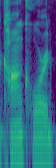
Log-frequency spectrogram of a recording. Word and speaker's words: Concord: Um, you guys are going to make fun of the way I pronounce them, but I trust me, it's just where I'm from. Conquered grapes.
